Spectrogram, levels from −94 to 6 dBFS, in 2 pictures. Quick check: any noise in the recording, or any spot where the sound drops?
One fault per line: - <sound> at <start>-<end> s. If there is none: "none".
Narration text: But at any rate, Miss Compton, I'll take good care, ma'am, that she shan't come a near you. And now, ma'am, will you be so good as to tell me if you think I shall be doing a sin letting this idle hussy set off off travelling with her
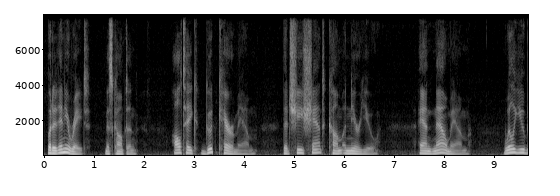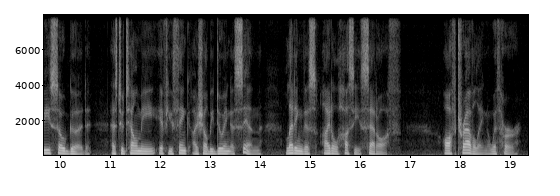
- dropout at 3.4-3.4 s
